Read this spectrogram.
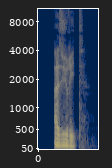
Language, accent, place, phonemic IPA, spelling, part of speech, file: French, France, Lyon, /a.zy.ʁit/, azurite, noun, LL-Q150 (fra)-azurite.wav
- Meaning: azurite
